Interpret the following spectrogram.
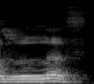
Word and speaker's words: love: Repara aqui que esse E final, love, ele não é pronunciado.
